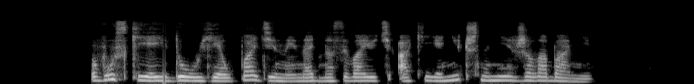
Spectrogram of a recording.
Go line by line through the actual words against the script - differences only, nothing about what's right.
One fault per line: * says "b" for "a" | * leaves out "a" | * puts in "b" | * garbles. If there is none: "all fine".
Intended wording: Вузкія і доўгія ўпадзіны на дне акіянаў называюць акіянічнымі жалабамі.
* leaves out "дне акіянаў"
